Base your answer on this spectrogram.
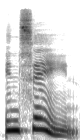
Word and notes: insane: inséin; インセェイン

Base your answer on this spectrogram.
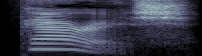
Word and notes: parish: pǽriʃ; パァリッシュ

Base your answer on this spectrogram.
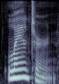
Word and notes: lantern: lǽntərn; ランタァン

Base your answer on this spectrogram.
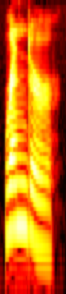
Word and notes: render: réndə r; レンダァ

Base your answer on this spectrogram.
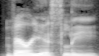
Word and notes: variously: vé ə riəsli; ベェリアスリィ

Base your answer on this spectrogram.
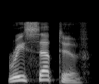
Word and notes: receptive: riséptiv; リィセップティブ

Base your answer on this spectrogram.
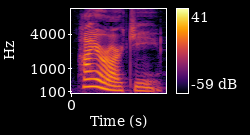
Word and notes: hierarchy: háiərὰːrki; ハイアラーキィ

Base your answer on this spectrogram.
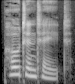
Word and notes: potentate: póutntèit; ポゥテンテェイト

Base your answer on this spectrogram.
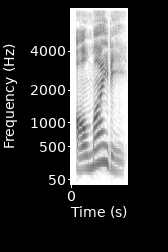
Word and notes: almighty: ɔːlmáiti; オールマイティ

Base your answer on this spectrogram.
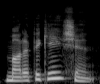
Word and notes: modification: mὰdəfikéiʃən; マダフィケーション

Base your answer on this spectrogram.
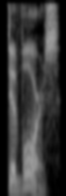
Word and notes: divorce: divɔ́ːrs; ディボース

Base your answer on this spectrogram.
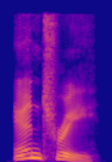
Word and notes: entry: éntri; エントリィ

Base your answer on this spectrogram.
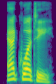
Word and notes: equity: ékwəti; エクワティ

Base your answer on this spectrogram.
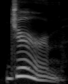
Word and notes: germ: dʒə́ː r m; ジャーム

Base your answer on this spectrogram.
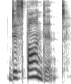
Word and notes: despondent: dispɑ’ndənt; ディスポンデント

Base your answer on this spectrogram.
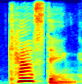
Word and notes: casting: kǽstiŋ; キャスティン

